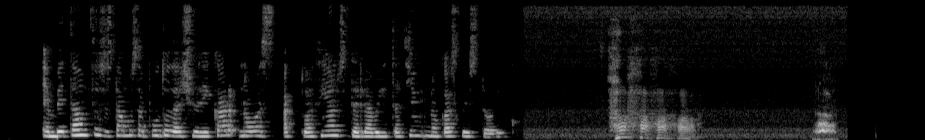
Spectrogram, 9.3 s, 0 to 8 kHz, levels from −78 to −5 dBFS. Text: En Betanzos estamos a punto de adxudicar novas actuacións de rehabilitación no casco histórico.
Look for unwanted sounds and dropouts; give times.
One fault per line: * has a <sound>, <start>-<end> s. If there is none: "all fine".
* has a laugh, 6.0-7.1 s
* has a bark, 8.1-8.4 s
